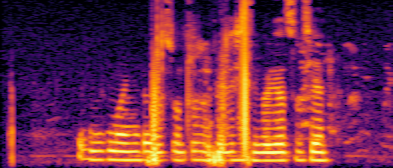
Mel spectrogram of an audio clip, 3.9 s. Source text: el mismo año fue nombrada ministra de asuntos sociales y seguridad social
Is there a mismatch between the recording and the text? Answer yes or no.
yes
